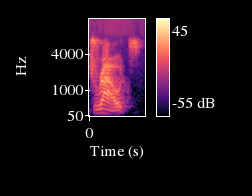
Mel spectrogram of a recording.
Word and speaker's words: drought: So it's drought, just like you say, the opposite of in, out, drought.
